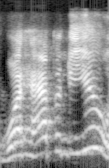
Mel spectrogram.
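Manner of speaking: a teacher asking in front of class; imitating a teacher asking a question in front of the class; curious teacher. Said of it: "my teacher said".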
